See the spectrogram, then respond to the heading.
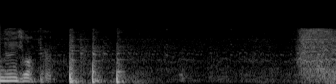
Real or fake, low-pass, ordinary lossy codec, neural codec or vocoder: fake; 5.4 kHz; none; codec, 44.1 kHz, 1.7 kbps, Pupu-Codec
